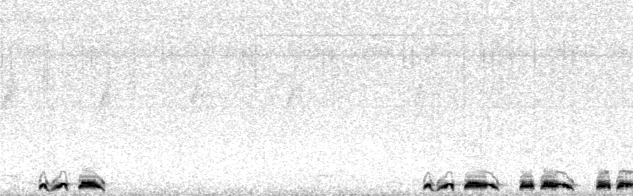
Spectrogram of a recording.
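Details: Spotted dove working as a decoy to draw in wild birds. One burst of hollow, wavering coos, then about four seconds of quiet, then a run of paired low coos.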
